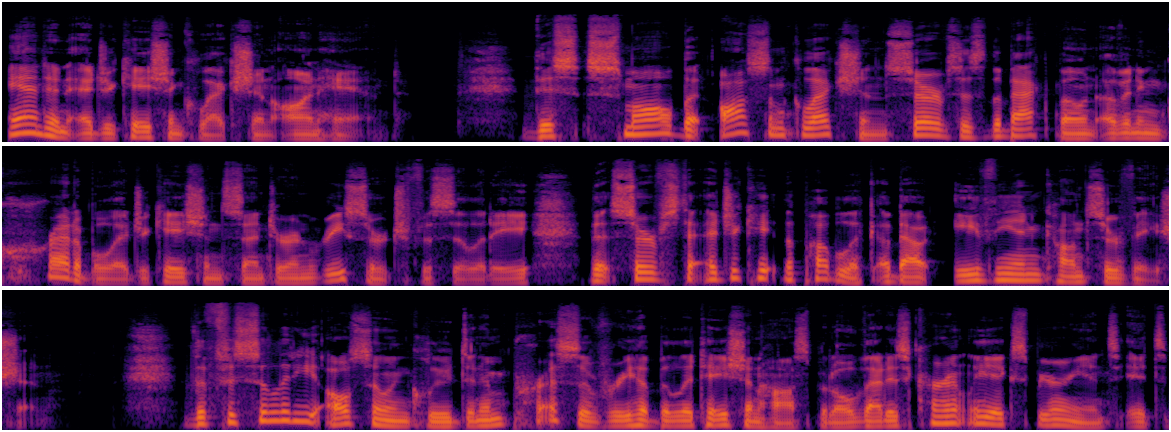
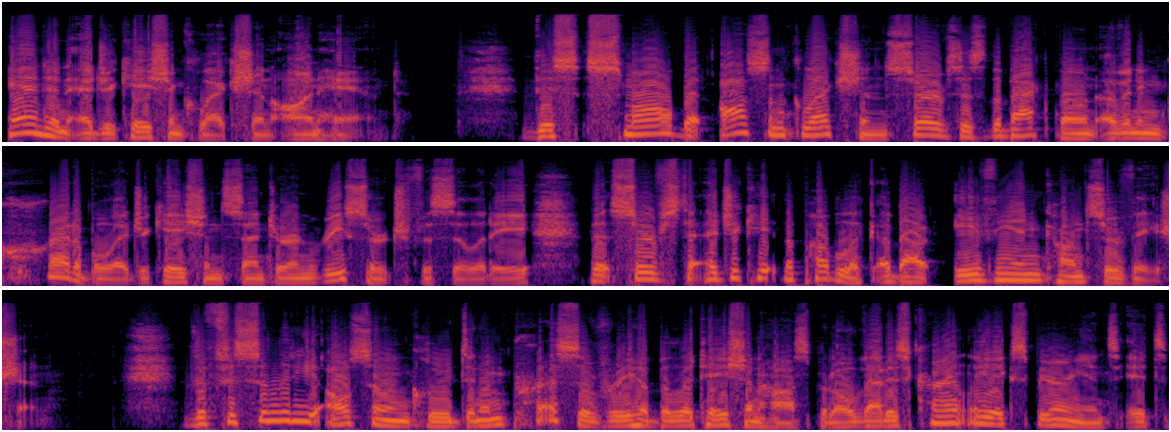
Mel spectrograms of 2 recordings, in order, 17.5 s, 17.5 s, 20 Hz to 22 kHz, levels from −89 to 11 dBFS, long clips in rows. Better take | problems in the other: first | distortion; heavy; 7 dB below the speech

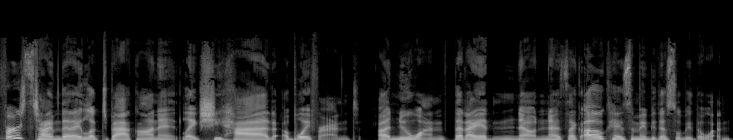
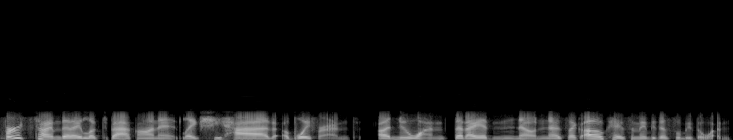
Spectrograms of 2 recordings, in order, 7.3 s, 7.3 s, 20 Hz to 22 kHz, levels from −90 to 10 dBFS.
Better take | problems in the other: first | phone-call audio

